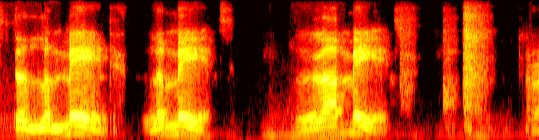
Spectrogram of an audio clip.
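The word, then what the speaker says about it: lamed: The next letter makes and is pronounced with an L as in look. As in look. All right. And it's the lamemed.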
